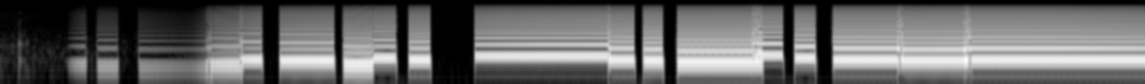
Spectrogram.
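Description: A synthesized tone of a basic single waveform with triangle waves gradually combined in, making a more complex sound, steady and bright with rich harmonics, switching through a series of short on-off bursts and pitch changes before settling into a sustained note.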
